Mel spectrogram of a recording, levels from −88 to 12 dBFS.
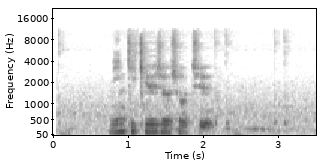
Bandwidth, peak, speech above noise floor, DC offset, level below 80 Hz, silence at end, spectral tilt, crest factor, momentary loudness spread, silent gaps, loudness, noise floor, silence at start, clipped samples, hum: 11.5 kHz; -10 dBFS; 27 dB; under 0.1%; -56 dBFS; 0 s; -6 dB/octave; 20 dB; 23 LU; none; -26 LUFS; -53 dBFS; 0.05 s; under 0.1%; none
